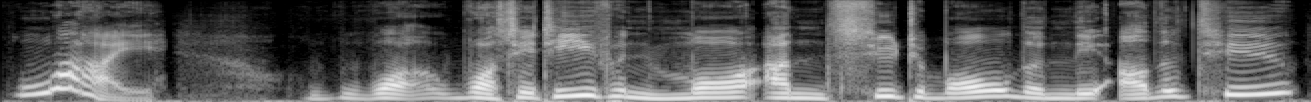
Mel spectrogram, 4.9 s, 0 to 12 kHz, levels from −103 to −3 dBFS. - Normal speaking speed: No, slow, 120 wpm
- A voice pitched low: No, medium, 170 Hz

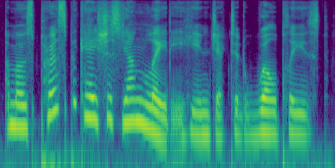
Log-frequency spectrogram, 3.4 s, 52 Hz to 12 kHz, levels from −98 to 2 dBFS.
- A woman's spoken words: Yes, female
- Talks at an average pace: Yes, average, 160 wpm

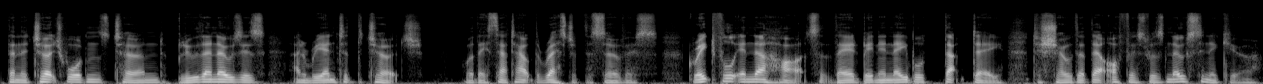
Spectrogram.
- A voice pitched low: Yes, very low, 95 Hz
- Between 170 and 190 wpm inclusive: Yes, average, 185 wpm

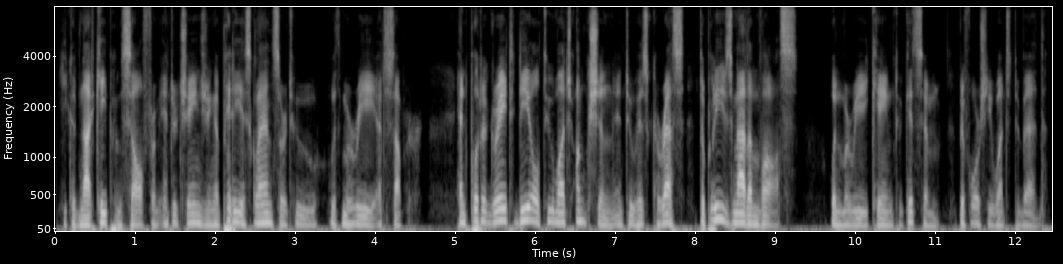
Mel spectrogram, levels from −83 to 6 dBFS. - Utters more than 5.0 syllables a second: Yes, 5.5 syllables/s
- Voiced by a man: Yes, male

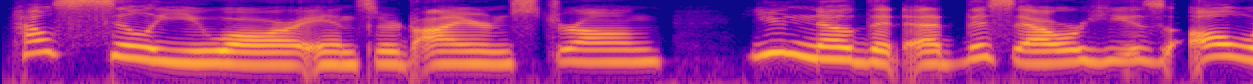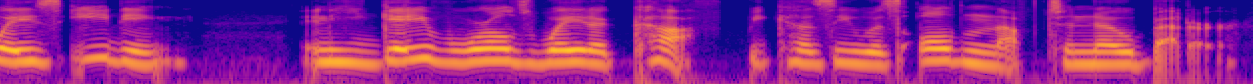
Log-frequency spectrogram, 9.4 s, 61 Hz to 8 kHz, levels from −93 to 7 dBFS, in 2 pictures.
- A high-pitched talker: Yes, high, 230 Hz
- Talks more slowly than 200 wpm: No, fast, 205 wpm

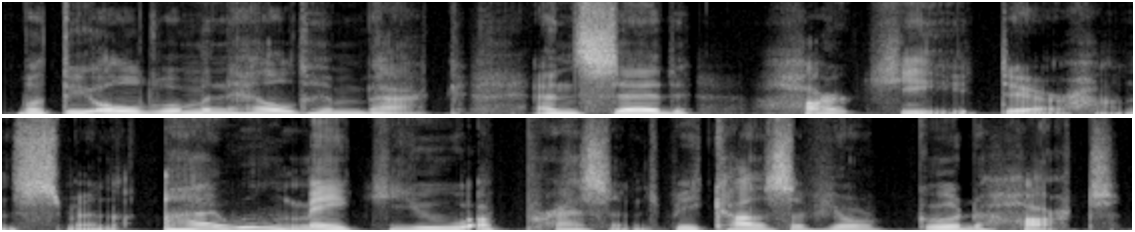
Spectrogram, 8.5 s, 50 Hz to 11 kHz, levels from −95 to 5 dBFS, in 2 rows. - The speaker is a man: Yes, male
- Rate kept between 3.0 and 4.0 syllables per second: Yes, 3.9 syllables/s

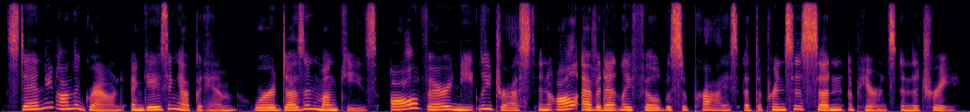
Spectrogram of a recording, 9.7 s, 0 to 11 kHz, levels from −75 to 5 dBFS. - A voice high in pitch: Yes, very high, 260 Hz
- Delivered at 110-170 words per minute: No, average, 190 wpm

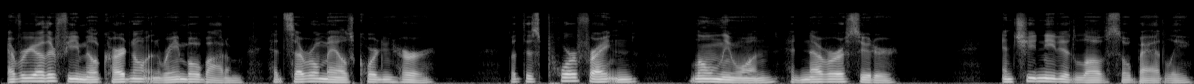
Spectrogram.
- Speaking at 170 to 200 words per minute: No, average, 140 wpm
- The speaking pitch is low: Yes, low, 115 Hz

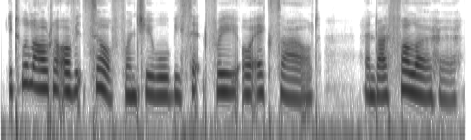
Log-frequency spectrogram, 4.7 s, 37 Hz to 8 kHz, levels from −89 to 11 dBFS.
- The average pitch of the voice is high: Yes, high, 225 Hz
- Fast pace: Yes, fast, 215 wpm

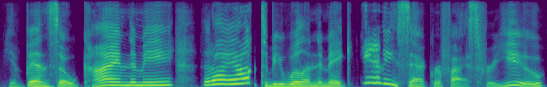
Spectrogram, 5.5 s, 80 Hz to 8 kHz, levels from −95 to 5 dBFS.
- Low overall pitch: No, very high, 250 Hz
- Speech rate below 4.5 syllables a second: No, 5.5 syllables/s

